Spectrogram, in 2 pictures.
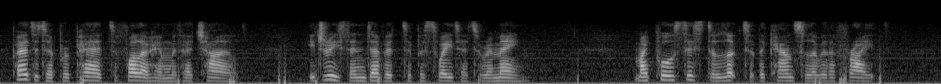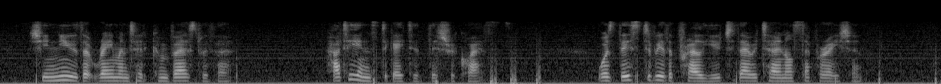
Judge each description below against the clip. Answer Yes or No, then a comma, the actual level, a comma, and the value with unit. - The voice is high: No, medium, 160 Hz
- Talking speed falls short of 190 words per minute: Yes, average, 145 wpm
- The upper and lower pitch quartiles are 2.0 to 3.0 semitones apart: Yes, average, 2.7 semitones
